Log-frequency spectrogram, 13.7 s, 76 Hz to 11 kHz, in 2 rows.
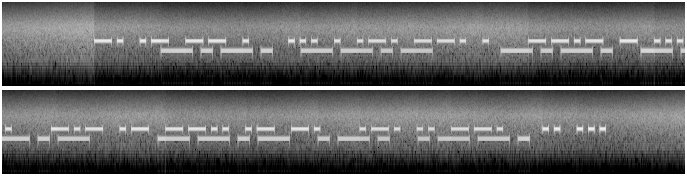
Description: Morse code, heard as two keyed tones. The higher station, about 21 wpm, 1100 Hz: NAME SERGE QTH KAZAN RIG IS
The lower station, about 12 wpm, 620 Hz: CQ CQ QRP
